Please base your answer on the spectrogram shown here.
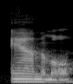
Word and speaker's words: animal: hear more animal more people are trying to do more of an e with this and then ah with this and you want really reduced almost no vowel for those unstressed syllables of animal so lengthening here and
